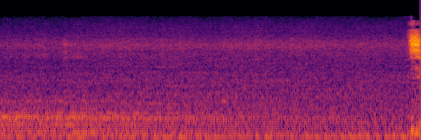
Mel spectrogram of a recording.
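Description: Low, steady background hiss in a pause in a man's speech through a microphone and loudspeaker.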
